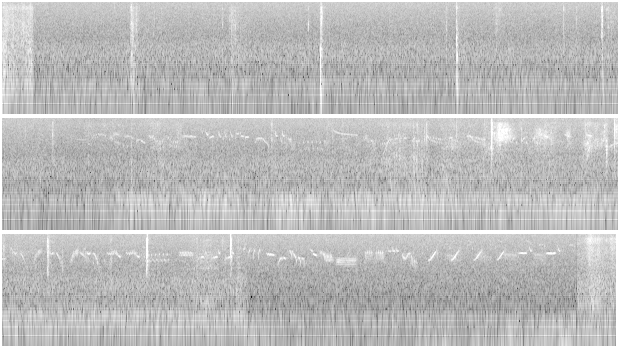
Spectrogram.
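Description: Near silence with a few faint scattered clicks; from about seven seconds in, a small bird calls faintly in a quick run of short, high chirps for about ten seconds.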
